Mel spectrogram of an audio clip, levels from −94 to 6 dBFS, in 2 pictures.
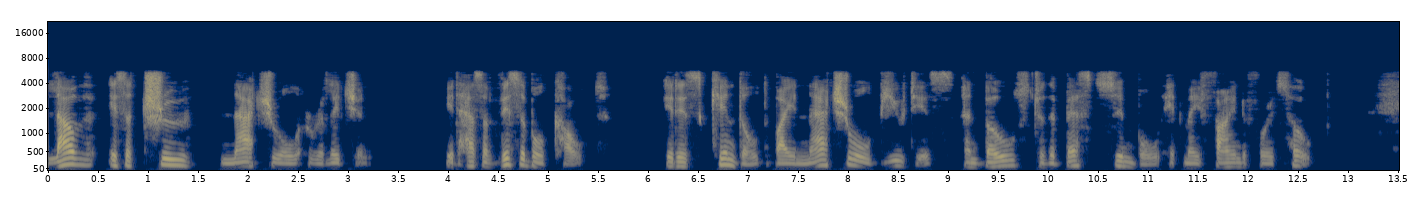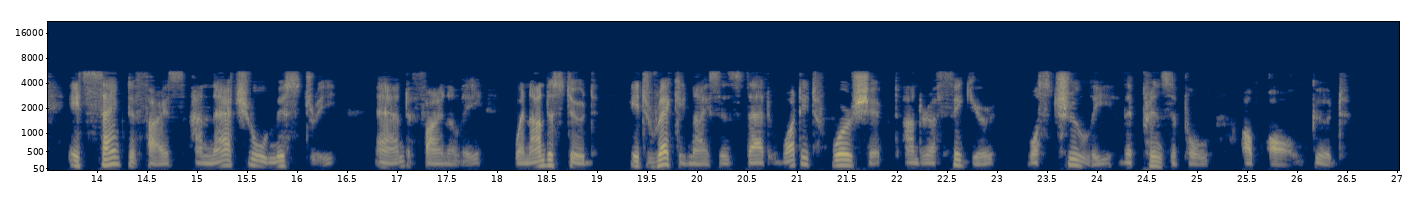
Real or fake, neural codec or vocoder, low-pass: real; none; 5.4 kHz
